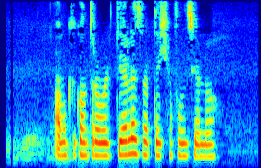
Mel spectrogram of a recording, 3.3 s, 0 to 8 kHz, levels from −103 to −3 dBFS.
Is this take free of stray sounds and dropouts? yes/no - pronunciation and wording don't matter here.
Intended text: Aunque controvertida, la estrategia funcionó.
yes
